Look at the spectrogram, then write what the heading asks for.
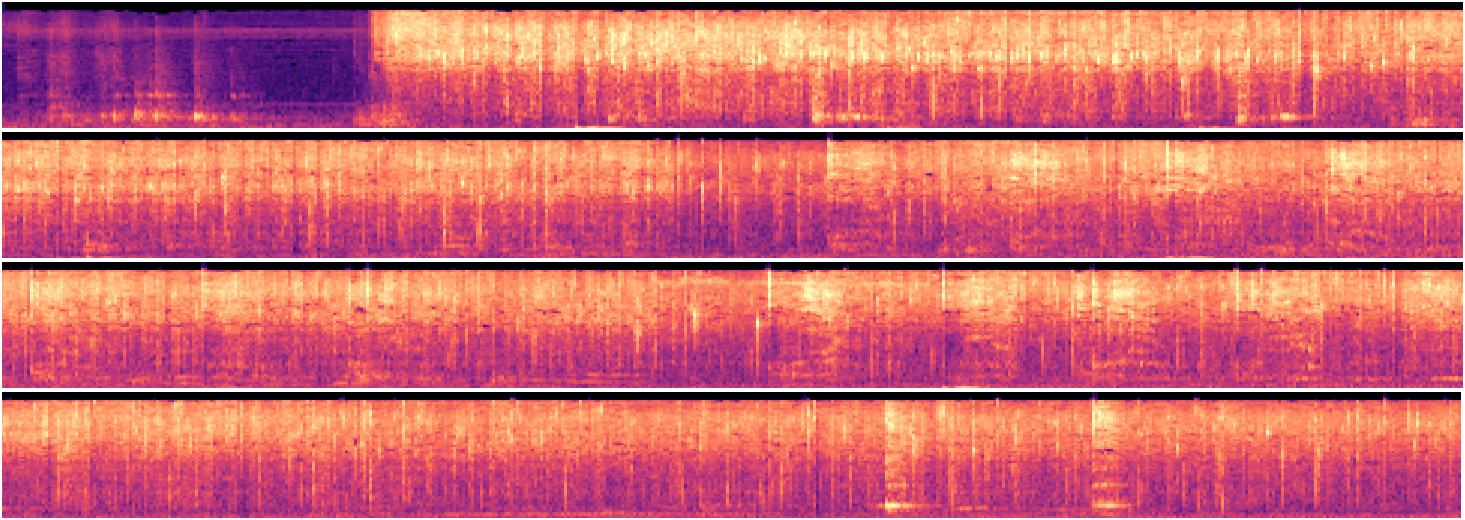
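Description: Cut okra frying in hot oil in a metal wok: a loud sizzle starts suddenly about two seconds in as the okra goes into the oil. It keeps sizzling steadily, easing off slightly, while the pieces are stirred.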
